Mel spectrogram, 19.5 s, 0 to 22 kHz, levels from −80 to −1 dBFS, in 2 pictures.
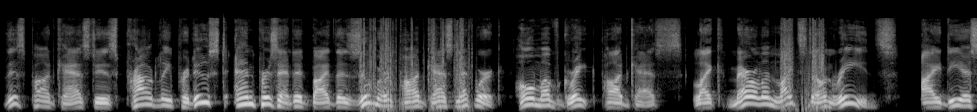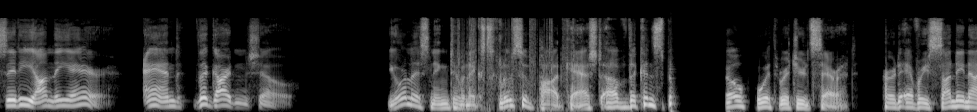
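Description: Loose connector crackle appears at 3.60–4.72 s, 7.81–8.29 s and 14.35–15.53 s. A dirty contact chops the signal, showing as ragged, irregular waveform spikes and scattered broadband streaks. From 16.47 to 17.05 s the speech gives way to a fading buzz, then near-silence: a flat waveform and blank spectrogram. This is likely a long network dropout, with about 0.56 s lost.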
